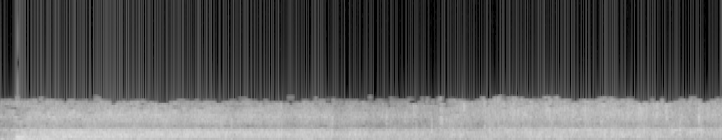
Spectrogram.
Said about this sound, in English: All right, Clement, the audience clapped, they enjoyed it, so we give you a bonus point because we enjoyed what you said.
